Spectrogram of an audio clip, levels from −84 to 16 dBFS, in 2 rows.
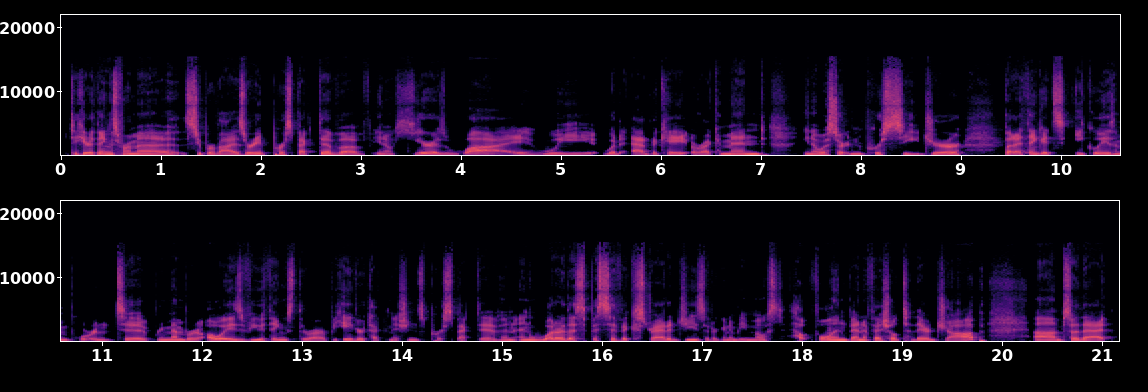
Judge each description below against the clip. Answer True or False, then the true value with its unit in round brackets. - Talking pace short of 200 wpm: True (180 wpm)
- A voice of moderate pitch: False (125 Hz)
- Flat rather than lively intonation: False (3.7 semitones)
